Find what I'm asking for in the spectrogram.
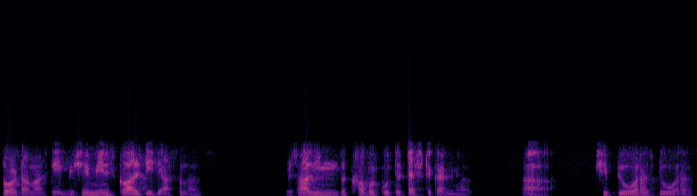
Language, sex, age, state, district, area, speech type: Kashmiri, male, 18-30, Jammu and Kashmir, Pulwama, rural, conversation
